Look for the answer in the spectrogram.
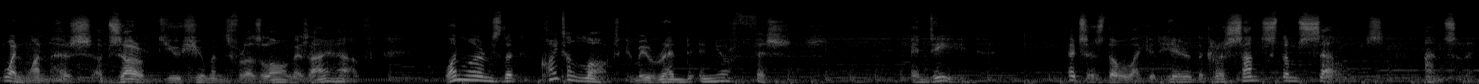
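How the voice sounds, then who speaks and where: A man voicing a flamboyant, ageless vampire gentleman in a video game, grandiose, self-assured and unhurried. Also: lowish voice, sing-song. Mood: suave, assured. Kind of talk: video game character acting. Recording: studio voice under loud guitar music.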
